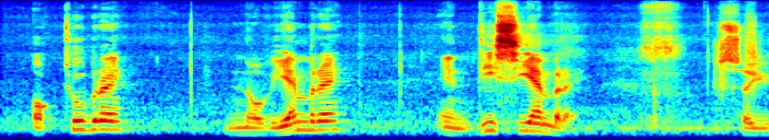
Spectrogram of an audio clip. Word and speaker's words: octubre: that's not it septiembre same thing with octubre it's really close to october but it's not october eight octubre right so definitely spelling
